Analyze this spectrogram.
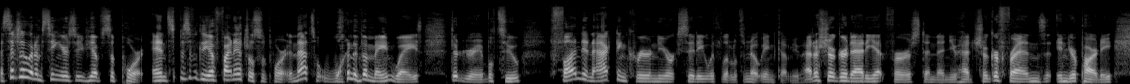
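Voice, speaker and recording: Talking at a very fast pace, a man with a fairly high pitch and a bright, sharp tone makes very wide pitch swings. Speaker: podcast host. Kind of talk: podcast interview questions.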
